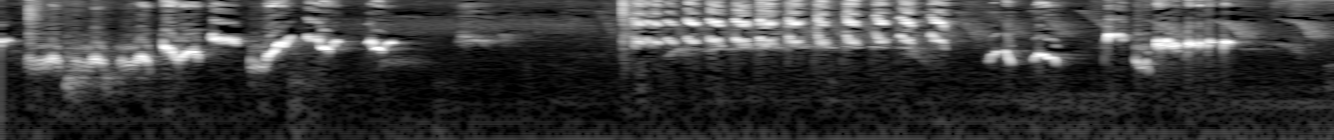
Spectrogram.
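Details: Bornean white-rumped shama, agitated and replying at once to a lure recording, sings loud varied phrases: slurred whistles and rising notes, a short pause, then a fast run of rich repeated notes and sweeping whistles.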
